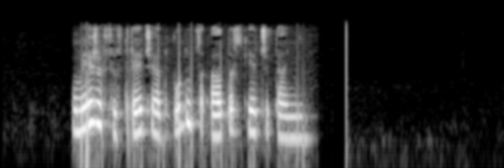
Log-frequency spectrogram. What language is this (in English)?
Belarusian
